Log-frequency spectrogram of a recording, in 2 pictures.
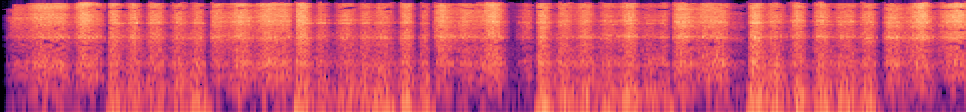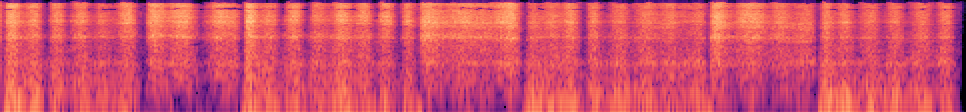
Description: Scared Panicky Breathing Faster, Human panicky breathing; scared, short of breath, shaking, nervous, anxious; Scary Breathing; Lynne Music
